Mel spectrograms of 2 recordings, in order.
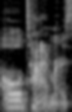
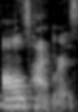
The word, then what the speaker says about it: Alzheimer's: "Oh, she got that old timers," and you're like, first of all, that's not how you say it. It's Mm. Alzheimer's.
